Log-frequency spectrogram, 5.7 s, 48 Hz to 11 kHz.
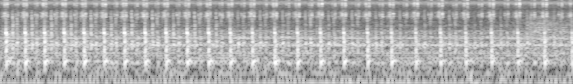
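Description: A small homemade model engine runs on compressed air at about 25 psi, giving a fast, steady stream of rapid clattering beats, busy and mechanical, continuous and close throughout with no talking.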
